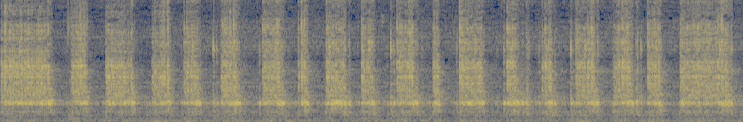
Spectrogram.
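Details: Daewoo refrigerator with the cover off, dusty evaporator fan motor which owner says must be replaced: rapid rhythmic ticking about six or seven beats a second over a thin high whistle; failing refrigerator fan motor.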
